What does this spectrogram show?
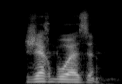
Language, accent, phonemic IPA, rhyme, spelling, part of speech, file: French, France, /ʒɛʁ.bwaz/, -az, gerboise, noun, LL-Q150 (fra)-gerboise.wav
- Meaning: jerboa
